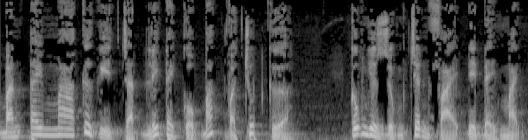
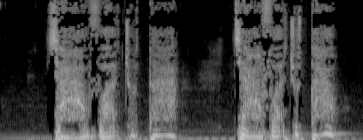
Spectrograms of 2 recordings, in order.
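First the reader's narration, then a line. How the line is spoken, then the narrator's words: Whisper in the ear. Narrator (Vietnamese): một giọng nói thì thầm bên tai của hắn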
